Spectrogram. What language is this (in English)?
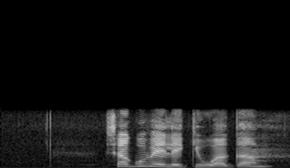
Tsonga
